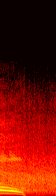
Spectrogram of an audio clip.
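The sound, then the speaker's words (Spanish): An audience claps for the Lord in a dense, steady wash of applause, briefly overlapped at the start by a voice trailing off in a falling pitch. “Ahora dele fuerte ese aplauso al Señor.”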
